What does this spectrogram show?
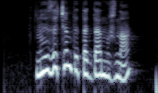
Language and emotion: Russian, neutral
